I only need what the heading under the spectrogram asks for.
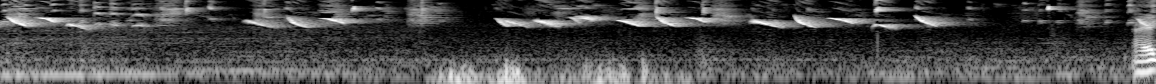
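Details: Two male green-winged saltators in a singing contest answer each other with loud, rich whistled phrases, each a sweeping downward-curving note repeated quickly; the territorial males' loud song keeps rivals away; faint low hum underneath.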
